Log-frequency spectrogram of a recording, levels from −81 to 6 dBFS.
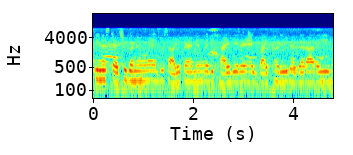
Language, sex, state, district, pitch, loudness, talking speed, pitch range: Hindi, female, Chhattisgarh, Raipur, 185 Hz, -16 LUFS, 260 wpm, 180-190 Hz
